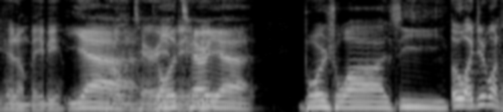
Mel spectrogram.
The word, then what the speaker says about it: bourgeoisie: Bourgeoisie. Like Scorsese. Bourgeoisie.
